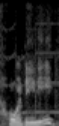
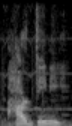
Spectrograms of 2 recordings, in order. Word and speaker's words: Houdini: First of all, it's pronounced Houdini. No, it's Hardini.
